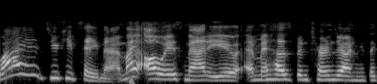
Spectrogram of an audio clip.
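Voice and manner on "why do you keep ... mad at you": mock fed-up, exasperated, swooping annoyed delivery. Retelling a reply to a child who keeps saying the same thing: retelling being annoyed. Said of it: "annoyed and I was like".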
